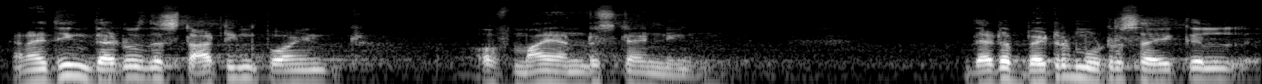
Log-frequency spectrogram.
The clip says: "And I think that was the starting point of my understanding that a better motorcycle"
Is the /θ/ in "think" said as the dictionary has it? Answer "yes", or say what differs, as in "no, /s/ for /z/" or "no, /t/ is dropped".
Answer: no, /t/ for /θ/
